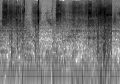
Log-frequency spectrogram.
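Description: A few short scraping and rustling noises, near the start, just before a second in and again at the end, over background music.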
